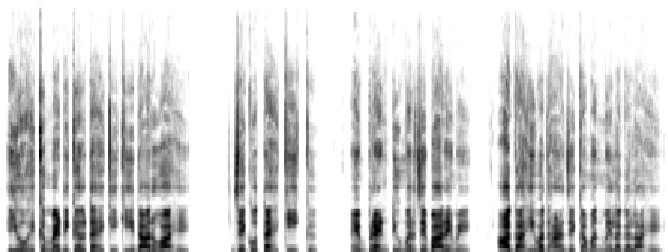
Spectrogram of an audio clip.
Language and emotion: Sindhi, neutral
